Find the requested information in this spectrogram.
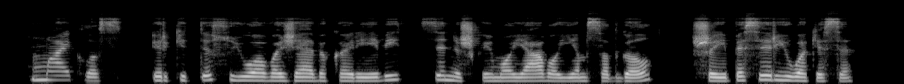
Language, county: Lithuanian, Šiauliai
